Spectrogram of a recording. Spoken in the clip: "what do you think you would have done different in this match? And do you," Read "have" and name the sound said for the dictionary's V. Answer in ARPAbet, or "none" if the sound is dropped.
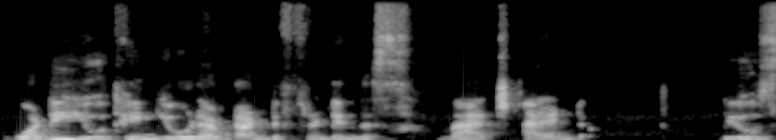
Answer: V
